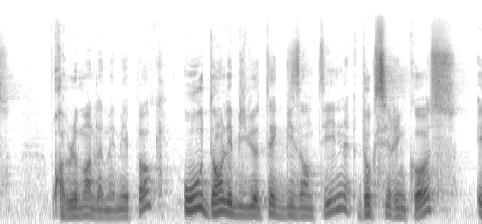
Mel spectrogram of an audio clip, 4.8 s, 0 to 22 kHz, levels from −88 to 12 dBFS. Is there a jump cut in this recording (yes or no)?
yes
